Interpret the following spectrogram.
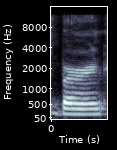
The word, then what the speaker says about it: Byrne: And the last name is Byrne, as in David Byrne, for those who need to know how to pronounce John's name.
